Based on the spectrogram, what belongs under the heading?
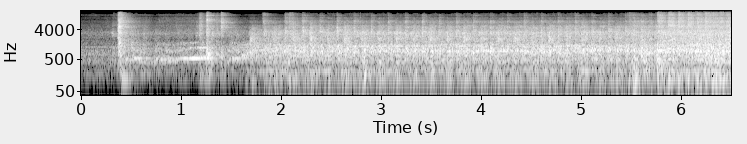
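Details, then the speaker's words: Yamaha G2 golf cart after carburetor, air filter and spark plug tune-up, fresh premium fuel, choke pulled, about 35°F. A couple of cranking bursts, then catches into a fast, busy small-engine putter; first cold start in years. Normal cold start. "Okay, that's now the first time that's happened in about 6 to 7 years, starting up in the cold. So at least our tune-up did help"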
